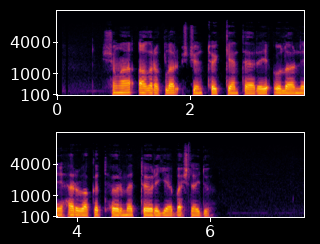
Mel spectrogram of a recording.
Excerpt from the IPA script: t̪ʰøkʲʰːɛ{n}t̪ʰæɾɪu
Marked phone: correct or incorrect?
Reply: correct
